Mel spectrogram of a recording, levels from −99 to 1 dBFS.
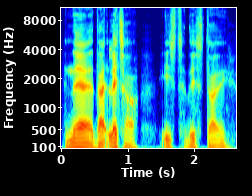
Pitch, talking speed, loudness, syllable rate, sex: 80 Hz, 180 wpm, -20 LUFS, 4.9 syllables/s, male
